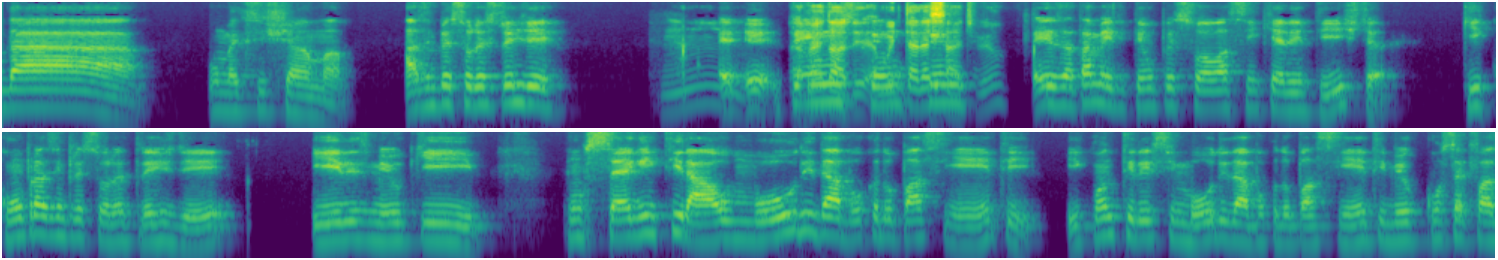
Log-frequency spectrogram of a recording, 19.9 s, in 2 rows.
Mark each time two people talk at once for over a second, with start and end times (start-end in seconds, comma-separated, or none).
4.8-6.4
